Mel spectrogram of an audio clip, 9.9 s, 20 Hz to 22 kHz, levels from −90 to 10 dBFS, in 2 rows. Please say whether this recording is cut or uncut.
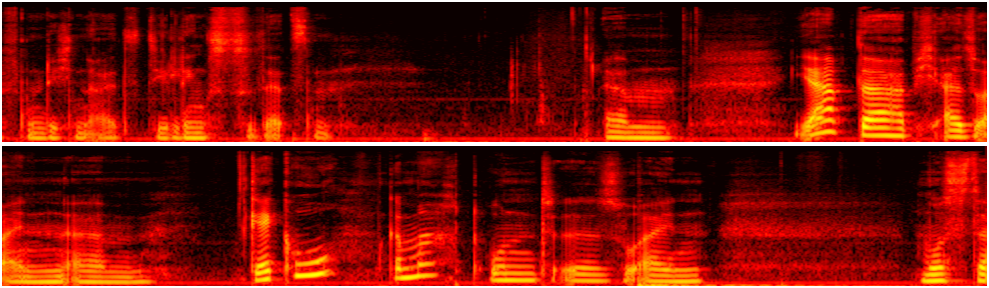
uncut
